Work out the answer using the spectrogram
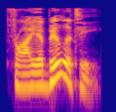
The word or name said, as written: friability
